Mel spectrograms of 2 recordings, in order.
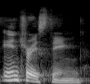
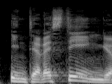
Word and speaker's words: interesting: This book is interesting. OK ? Et pas interesting. Vous voyez l'accentonique qui se trouve ici sur la première syllabe. Interesting.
